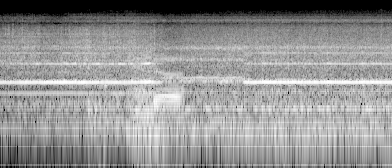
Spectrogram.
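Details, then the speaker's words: Carrier furnace on a no-heat call. The inducer motor makes a loud, steady drone with a thin constant-pitch whine. The bearings are suspected, not confirmed, and no air gaps were seen; the inducer motor is to be replaced. "making that loud noise i was looking i think it may be the bearings going out without looking around i don't see any air gaps not really familiar with that noise"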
